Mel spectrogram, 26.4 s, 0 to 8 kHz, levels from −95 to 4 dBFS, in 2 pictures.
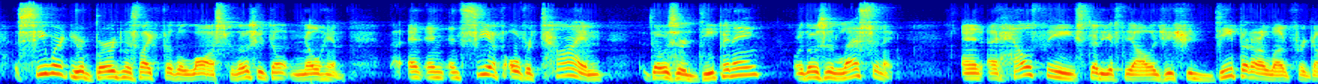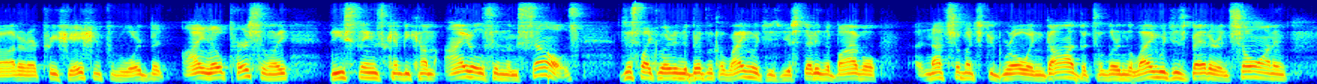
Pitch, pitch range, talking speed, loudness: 140 Hz, 125-155 Hz, 195 wpm, -22 LUFS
